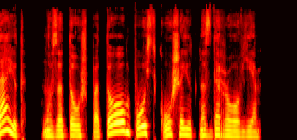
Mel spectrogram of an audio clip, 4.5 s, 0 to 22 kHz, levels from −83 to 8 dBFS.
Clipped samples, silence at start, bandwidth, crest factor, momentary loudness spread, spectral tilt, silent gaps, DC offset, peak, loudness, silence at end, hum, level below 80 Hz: under 0.1%; 0 s; 18 kHz; 16 dB; 12 LU; -6 dB/octave; 0.40-0.61 s, 1.32-1.38 s; under 0.1%; 0 dBFS; -16 LUFS; 0.6 s; none; -50 dBFS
